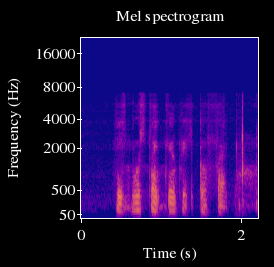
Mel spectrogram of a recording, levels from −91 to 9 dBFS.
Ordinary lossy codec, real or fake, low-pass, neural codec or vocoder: none; fake; 7.2 kHz; codec, 32 kHz, 1.9 kbps, SNAC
